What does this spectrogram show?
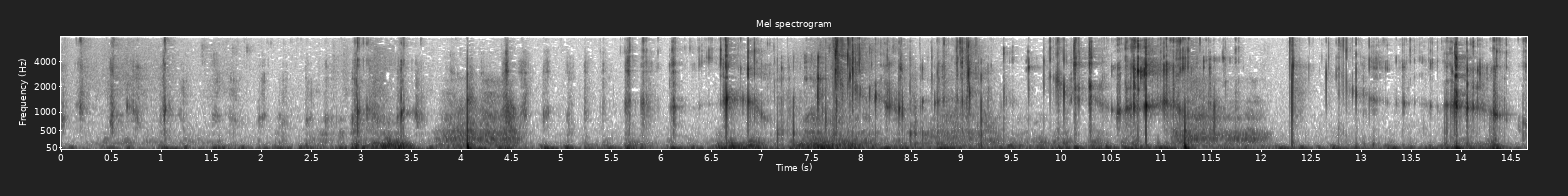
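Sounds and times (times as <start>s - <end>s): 
mouth chewing with wet crunches: 0.0s - 14.6s
mouth clicks: 2.9s - 14.6s.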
